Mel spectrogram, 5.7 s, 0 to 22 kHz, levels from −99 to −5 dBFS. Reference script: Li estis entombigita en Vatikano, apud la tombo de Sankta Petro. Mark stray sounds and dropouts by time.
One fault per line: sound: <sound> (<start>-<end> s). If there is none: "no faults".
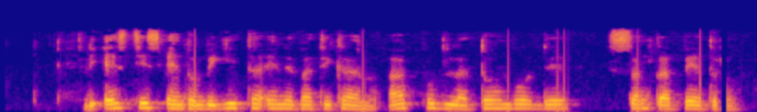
sound: dropout (5.4-5.5 s)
